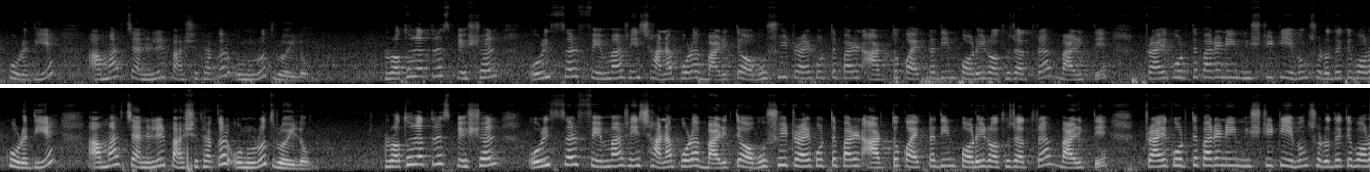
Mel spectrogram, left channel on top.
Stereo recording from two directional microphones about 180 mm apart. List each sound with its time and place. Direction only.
0.1 s a woman's voice: 45° right (ahead or behind)
3.8 s a woman's voice: 35° right (ahead or behind)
